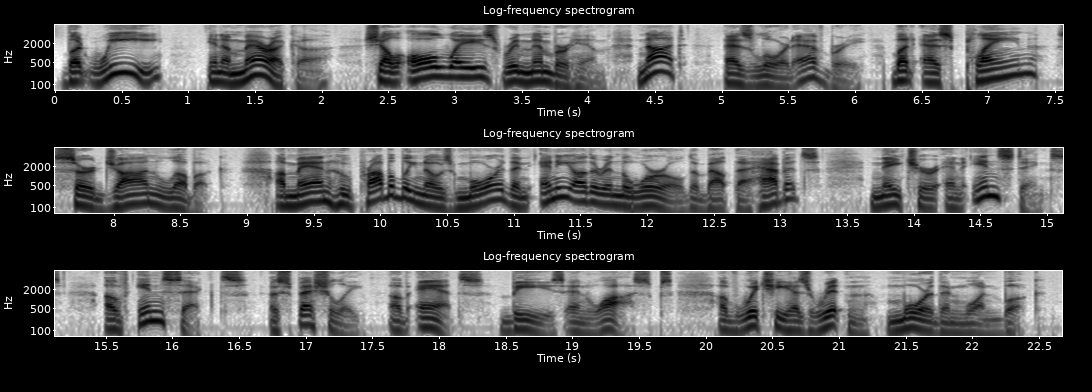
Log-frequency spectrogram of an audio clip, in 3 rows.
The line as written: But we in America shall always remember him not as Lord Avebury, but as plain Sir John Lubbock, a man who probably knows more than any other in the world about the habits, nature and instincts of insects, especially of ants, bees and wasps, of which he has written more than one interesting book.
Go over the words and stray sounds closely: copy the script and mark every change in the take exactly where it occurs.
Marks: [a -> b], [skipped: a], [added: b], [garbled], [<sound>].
But we in America shall always remember him not as Lord Avebury, but as plain Sir John Lubbock, a man who probably knows more than any other in the world about the habits, nature and instincts of insects, especially of ants, bees and wasps, of which he has written more than one [skipped: interesting] book.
